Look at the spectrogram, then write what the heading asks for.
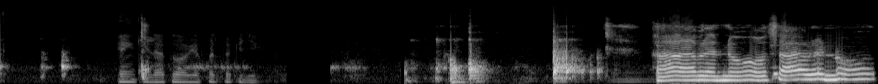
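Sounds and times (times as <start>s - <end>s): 
speech: 1.2s - 2.7s, 6.6s - 8.6s
twenty-sided die clattering across a hard tabletop: 4.4s - 6.0s.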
